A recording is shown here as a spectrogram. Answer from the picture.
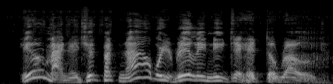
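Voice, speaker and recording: A man puts on a character voice with a high pitch and very wide pitch swings. He talks at a moderate pace. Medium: video game. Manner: blunt, gruff.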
